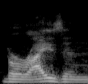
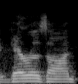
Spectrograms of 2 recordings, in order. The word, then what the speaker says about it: Verizon: And they were really, really worried about people being able to pronounce Verizon, not say Verizon.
